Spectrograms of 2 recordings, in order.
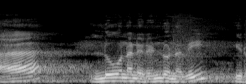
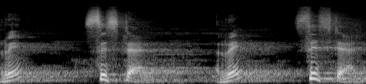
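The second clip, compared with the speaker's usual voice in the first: "Resistant" very slowly, pause after Re; Re, a gap, then stressed SIS-tant in "Resistant"; split, stressed second syllable; 2 semitones higher, 4 dB quieter, much slower than usual. Shown as a demonstration. Teacher breaking the word up for learners, "Resistant" split with SIS stressed. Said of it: "second syllable take".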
